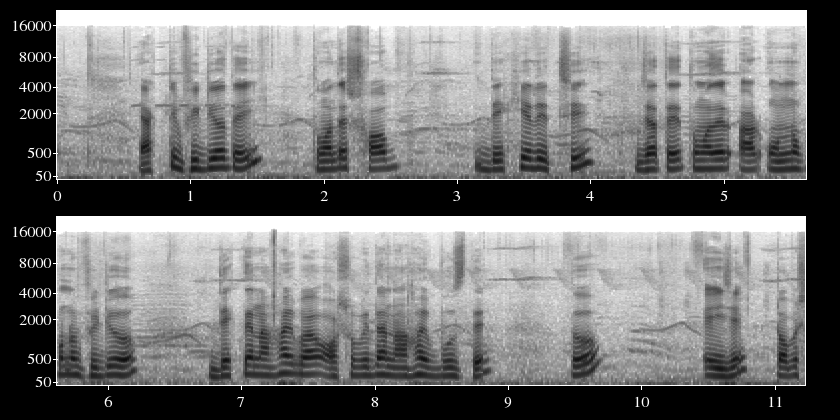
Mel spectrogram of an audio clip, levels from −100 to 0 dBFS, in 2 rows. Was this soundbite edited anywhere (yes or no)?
no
